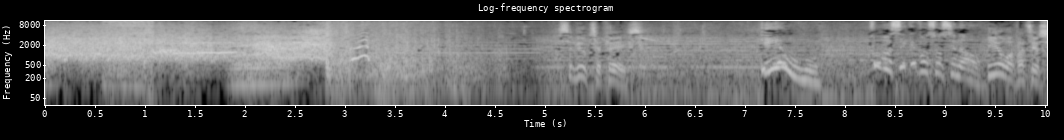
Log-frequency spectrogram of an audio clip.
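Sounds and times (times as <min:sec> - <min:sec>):
car tires screeching in a skid in a traffic accident: 0:00.0 - 0:04.2
broadband road noise: 0:00.0 - 0:10.0
speech: 0:05.2 - 0:06.4, 0:07.1 - 0:10.0.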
